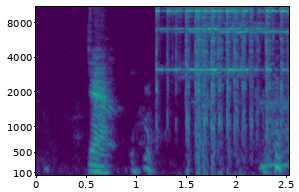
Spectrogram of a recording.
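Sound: bell ringing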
